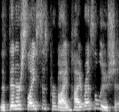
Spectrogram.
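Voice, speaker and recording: A woman with a fairly high pitch and a normal speaking voice talks at a moderate pace, with ordinary pitch variation. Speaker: MRI educator, radiography professor. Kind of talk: webinar lecture. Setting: online webinar.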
